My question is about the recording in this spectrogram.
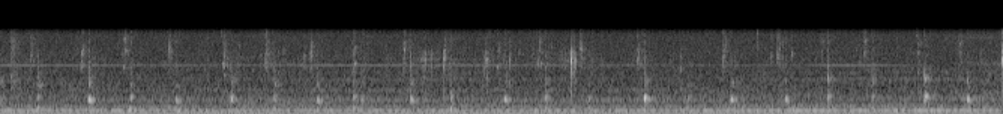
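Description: Soft, evenly spaced ticking, about three ticks every two seconds, over a steady low hum, with scattered light clicks in between.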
